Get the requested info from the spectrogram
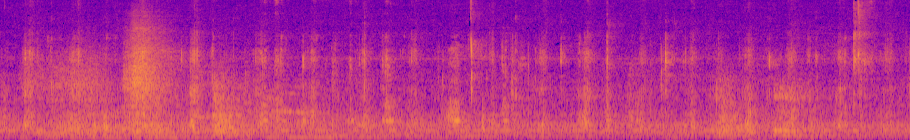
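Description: A person chewing and eating spicy rice cakes and vegetables close to the microphone, with many small wet mouth clicks and a louder noisy burst about a second and a half in.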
